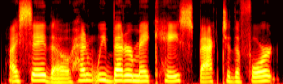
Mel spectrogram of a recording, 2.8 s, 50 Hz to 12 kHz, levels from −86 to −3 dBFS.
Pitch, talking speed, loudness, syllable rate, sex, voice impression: 190 Hz, 255 wpm, -18 LUFS, 5.3 syllables/s, female, very feminine, slightly young, slightly adult-like, slightly thin, tensed, slightly powerful, slightly dark, hard, clear, fluent, cool, very intellectual, slightly refreshing, very sincere, very calm, friendly, reassuring, unique, very wild, slightly lively, strict, slightly sharp, slightly modest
